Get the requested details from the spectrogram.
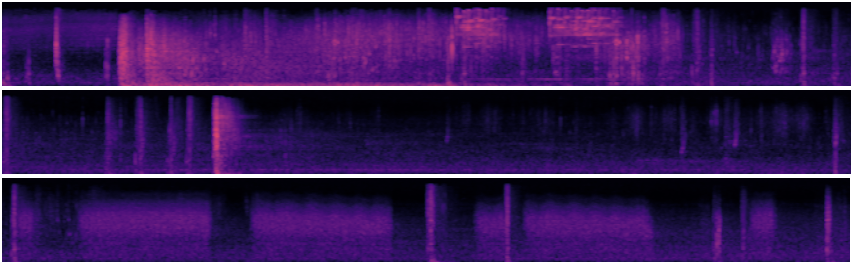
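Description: Short video game sound effects crunch and click repeatedly.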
